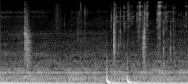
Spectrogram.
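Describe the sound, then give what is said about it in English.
Car keys jangle in two quick metallic bursts, bright, over a steady low hum. “Find the car key.”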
